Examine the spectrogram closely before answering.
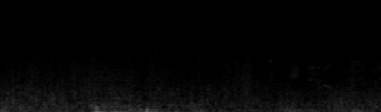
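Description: A fire crackles.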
